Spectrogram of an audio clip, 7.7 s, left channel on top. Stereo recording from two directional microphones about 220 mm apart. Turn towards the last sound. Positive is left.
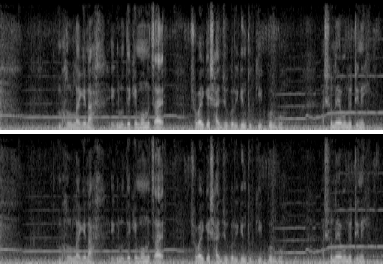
turn(degrees=15)  # may be behind; listen again after turning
